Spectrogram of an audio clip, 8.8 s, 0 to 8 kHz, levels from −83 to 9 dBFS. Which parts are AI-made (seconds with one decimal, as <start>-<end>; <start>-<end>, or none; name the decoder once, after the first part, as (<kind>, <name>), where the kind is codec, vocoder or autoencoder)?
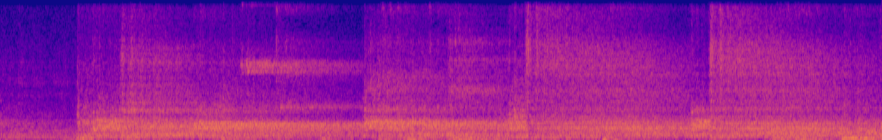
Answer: none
